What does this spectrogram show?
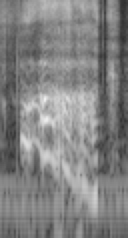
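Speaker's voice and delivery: high mock yell, not loud; retold scream. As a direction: squeal it like a stubbed toe. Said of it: "screamed out loud".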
